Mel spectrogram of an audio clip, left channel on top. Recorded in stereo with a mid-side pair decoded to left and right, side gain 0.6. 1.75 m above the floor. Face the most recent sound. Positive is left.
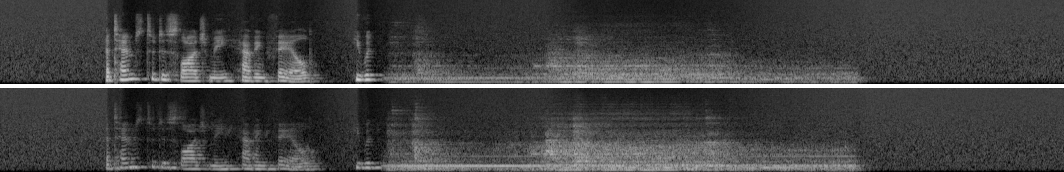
turn(degrees=-60)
